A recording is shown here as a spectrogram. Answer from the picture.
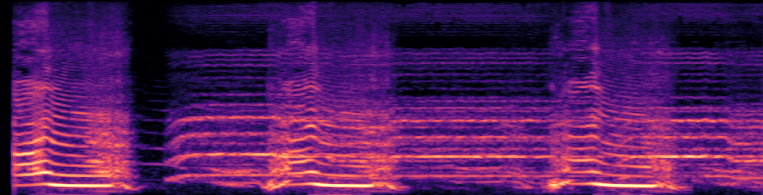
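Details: A lion gives deep, groaning calls rich in overtones, repeated roughly every two and a half seconds.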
